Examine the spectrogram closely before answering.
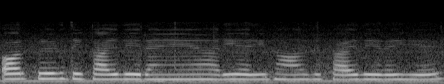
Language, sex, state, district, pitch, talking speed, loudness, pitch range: Hindi, male, Bihar, Purnia, 230 Hz, 160 wpm, -22 LUFS, 230-235 Hz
